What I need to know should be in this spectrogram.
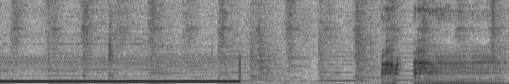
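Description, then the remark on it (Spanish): A steady, mid-pitched telephone ringback tone sounds for about a second over a phone line as a radio show calls a guest, then cuts off, followed by faint line noise and the start of a voice. “Ahí está, por lo menos da tono, ¿eh?”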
